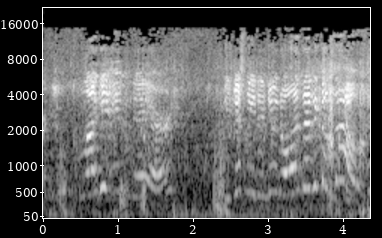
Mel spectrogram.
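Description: Young children's voices at play: high-pitched, wavering cries and calls without clear words.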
